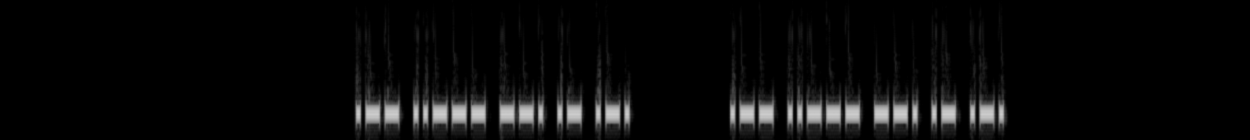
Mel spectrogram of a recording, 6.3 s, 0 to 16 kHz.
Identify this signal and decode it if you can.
Morse code, heard as a keyed tone, about 52 wpm, 700 Hz. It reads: W2GAR W2GAR
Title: USA Call Signs - 5 Characters - Repeated 2x - 50wpm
